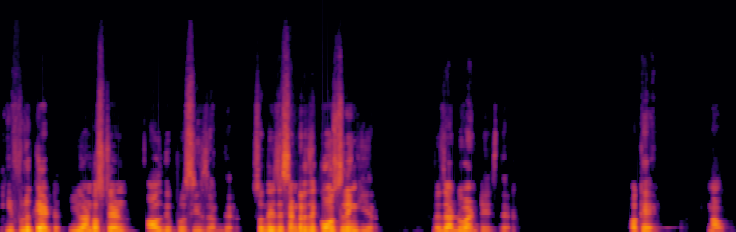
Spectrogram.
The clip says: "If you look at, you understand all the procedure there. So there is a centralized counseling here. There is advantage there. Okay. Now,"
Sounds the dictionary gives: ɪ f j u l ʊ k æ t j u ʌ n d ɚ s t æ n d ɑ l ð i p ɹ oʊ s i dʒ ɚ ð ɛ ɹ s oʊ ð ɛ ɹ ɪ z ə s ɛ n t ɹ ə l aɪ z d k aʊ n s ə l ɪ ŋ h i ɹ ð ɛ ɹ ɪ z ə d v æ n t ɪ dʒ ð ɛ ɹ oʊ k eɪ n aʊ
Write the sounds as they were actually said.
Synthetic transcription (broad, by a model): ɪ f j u l ʊ k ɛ t j u ʌ n d ɚ s t æ n d ɑ l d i p ɹ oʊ s i z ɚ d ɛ ɹ s oʊ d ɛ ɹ ɪ z ə s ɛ n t ə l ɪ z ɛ k aʊ n s ə l ɪ ŋ h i ɹ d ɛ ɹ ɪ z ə d v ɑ n t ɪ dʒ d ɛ ɹ oʊ k eɪ n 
